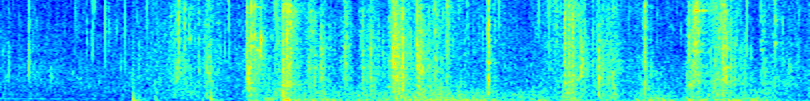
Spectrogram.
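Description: A door latch clicks.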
